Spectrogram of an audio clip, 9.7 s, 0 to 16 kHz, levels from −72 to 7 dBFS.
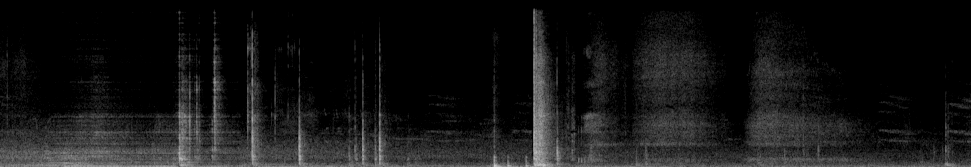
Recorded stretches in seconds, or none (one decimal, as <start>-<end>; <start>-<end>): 0.0-0.5; 2.4-9.7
